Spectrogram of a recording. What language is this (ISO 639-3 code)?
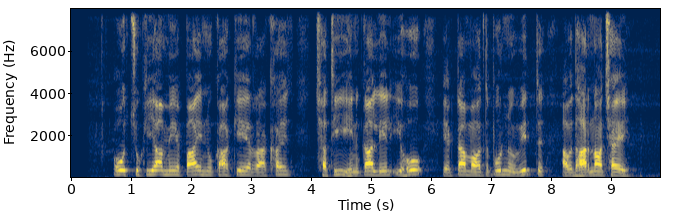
mai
